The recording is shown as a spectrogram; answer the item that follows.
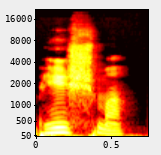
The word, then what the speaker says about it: ভীষ্ম: তদস মাকং পলং ভীষ্মা এখানে মূর্ধন্যস উচ্চারণ ভীষ অর্থাৎ মূর্ধন্য স এর উচ্চারণ হবে আমরা প্রথম ক্লাসেই বলেছিলাম তো উচ্চারণ কেমন ভীষ্মা ভীষ্মা বিরক্ষিতম কেন বিরক্ষিতম এখানে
